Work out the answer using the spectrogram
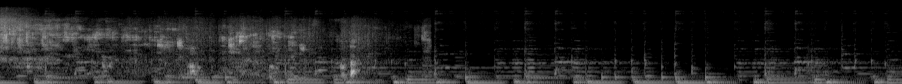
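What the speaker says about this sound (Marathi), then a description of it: "हे वाटप मी पूर्णपणे तेलावरती भाजून घेते." Ground spice paste sizzles as it fries in hot oil with browned garlic for chicken sukka. A steady, hissing sizzle is strongest in the first few seconds, with background music playing throughout.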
